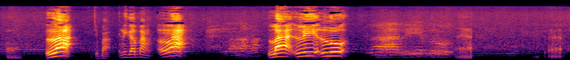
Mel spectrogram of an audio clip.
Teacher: ujung lidah bertemu dengan langit-langit yang berhadapan dengannya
